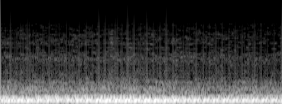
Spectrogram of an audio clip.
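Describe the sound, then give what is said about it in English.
Steady low engine and road rumble of a car driving behind another car, an even, unbroken drone with no talk. “That car back there, it's been behind us since we left the office.”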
